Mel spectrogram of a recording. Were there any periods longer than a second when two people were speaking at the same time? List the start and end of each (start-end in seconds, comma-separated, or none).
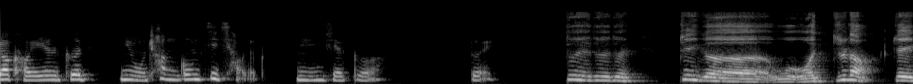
none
